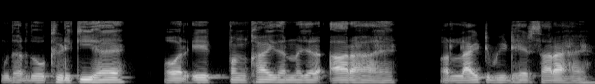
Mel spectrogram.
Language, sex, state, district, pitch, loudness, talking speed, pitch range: Hindi, male, Jharkhand, Garhwa, 100 Hz, -19 LUFS, 180 wpm, 95-105 Hz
